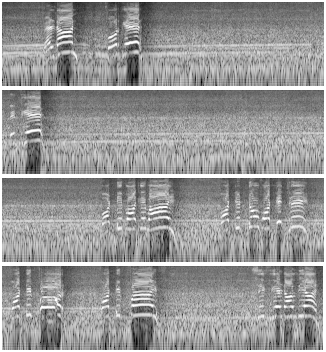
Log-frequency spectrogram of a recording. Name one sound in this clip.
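A motorcycle engine roars steadily at high speed, with brief dips and surges in pitch.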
